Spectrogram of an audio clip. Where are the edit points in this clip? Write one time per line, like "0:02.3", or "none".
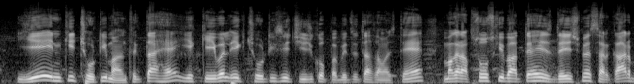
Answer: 0:04.3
